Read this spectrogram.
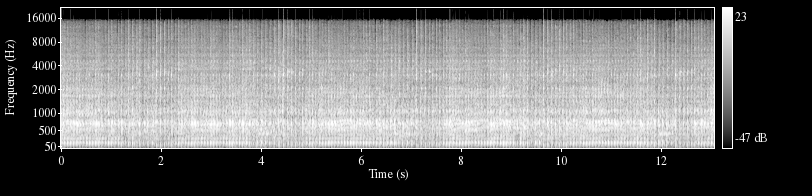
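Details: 1966 Gravely C10 single-cylinder after no-spark fix by switching to a battery ignition coil: steady, even fast beat with no misses or knocks; healthy running engine.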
